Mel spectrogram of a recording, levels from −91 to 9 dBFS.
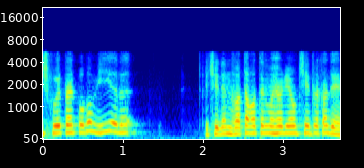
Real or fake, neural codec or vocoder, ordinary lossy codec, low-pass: fake; codec, 16 kHz, 0.5 kbps, FunCodec, trained on Chinese and English, 25 frames a second; none; 5.4 kHz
